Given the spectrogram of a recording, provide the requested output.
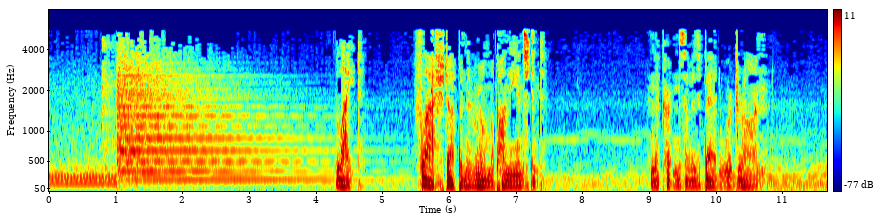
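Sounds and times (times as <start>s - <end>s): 
deep hollow church bell striking: 0.0s - 8.9s
speech: 4.3s - 4.8s, 5.6s - 7.5s, 9.0s - 11.0s.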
